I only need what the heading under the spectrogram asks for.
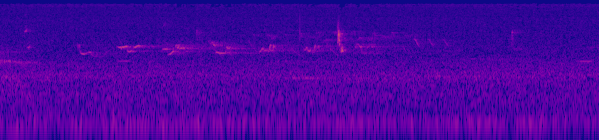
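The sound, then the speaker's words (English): A myrtle warbler gives a soft, sharp tick call, heard once amid faint scattered chirps, over a steady low background rumble. “It's a myrtle warbler with its tick.”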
